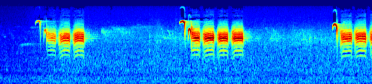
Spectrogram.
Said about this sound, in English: We're hearing the year-round sound of the black-capped chickadee.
